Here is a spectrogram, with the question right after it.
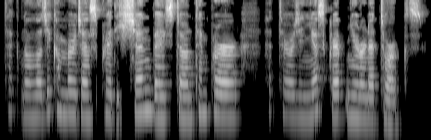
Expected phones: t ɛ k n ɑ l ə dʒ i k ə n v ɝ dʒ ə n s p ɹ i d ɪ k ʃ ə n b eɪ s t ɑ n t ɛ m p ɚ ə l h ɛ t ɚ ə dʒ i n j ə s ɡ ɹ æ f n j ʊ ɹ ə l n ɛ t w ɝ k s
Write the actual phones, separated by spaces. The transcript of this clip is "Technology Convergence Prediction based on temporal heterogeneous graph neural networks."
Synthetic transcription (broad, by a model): t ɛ k n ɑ l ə dʒ i k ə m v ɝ dʒ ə n s p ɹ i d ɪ k ʃ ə n b eɪ s t ɑ n t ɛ m p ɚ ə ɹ h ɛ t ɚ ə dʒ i n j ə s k ɹ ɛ p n j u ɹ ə n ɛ t w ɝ k s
